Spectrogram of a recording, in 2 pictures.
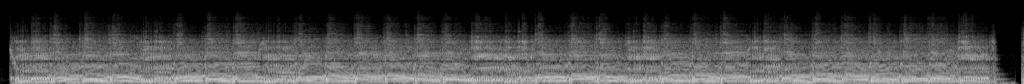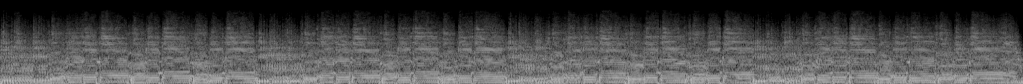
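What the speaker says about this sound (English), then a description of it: "this nice blend of a big fat clean low end and then this sort of layer of distortion on top" A bass guitar through an Electro-Harmonix Battalion bass DI preamp plays a driving riff with a thick, clean low end layered under a gritty distorted edge. It cuts out briefly midway, then continues.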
